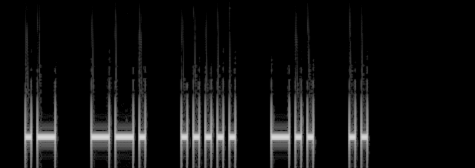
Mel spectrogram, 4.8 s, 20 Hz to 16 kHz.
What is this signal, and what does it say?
Morse code, heard as a keyed tone, about 20 wpm, spaced as for 15 wpm, 700 Hz. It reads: AG5DI
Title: 179 Lesson 29g - Slash - Call Signs 20wpm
